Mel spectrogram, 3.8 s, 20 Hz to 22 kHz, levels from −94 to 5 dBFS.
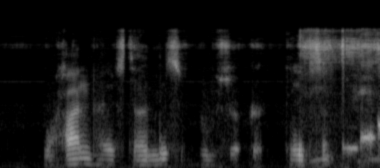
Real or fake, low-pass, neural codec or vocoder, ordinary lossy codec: fake; 10.8 kHz; codec, 24 kHz, 3 kbps, HILCodec; none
